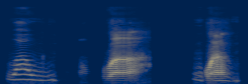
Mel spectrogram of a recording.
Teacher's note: Selanjutnya adalah huruf waw. Huruf waw makhrajnya di safatain, di bibir.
